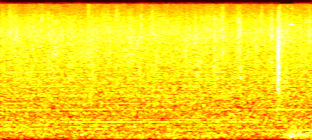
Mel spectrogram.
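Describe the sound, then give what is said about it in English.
Heavy rain pours down in a dense, steady hiss, with a brief low rumble of thunder rising near the end. No voices. “Okay, so as the rain continues to pour, and just for the sake of ambience, you begin to hear thunder. As the rain falls pretty hard, and the late afternoon comes upon.”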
